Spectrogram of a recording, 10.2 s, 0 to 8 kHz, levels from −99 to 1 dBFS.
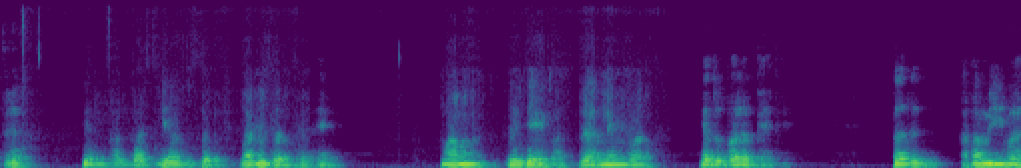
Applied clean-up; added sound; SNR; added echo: neural mask model DeepFilterNet 3.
